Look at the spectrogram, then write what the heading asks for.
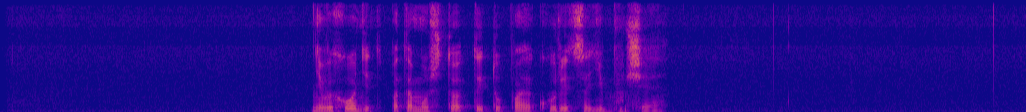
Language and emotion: Russian, neutral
